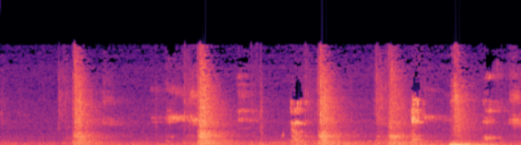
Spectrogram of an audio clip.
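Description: Squash rackets strike a ball, and the hits echo around a court.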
